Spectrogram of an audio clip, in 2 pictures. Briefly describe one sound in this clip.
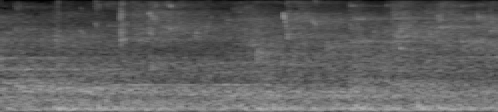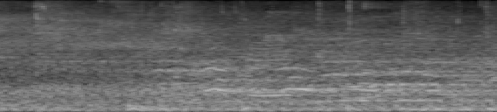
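Sneakers squeak sharply on a hardwood court in a large echoing hall.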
